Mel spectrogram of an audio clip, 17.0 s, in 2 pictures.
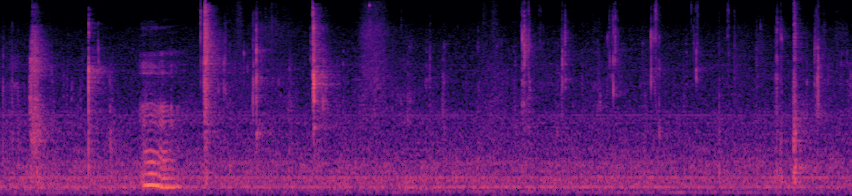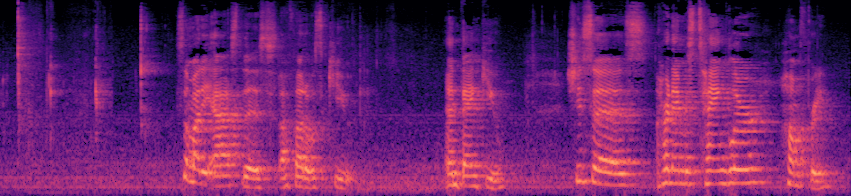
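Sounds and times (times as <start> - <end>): faint steady hum: 0.0 - 17.0
person humming mm: 1.4 - 1.9
person chewing with wet mouth clicks: 2.0 - 3.4, 5.2 - 10.1.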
